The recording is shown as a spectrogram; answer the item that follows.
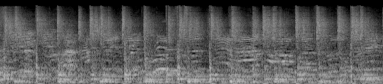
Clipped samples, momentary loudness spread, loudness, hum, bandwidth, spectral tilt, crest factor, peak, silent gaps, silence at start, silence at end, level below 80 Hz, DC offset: under 0.1%; 2 LU; -19 LUFS; none; 17 kHz; -3 dB/octave; 12 dB; -8 dBFS; none; 0 s; 0 s; -42 dBFS; under 0.1%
